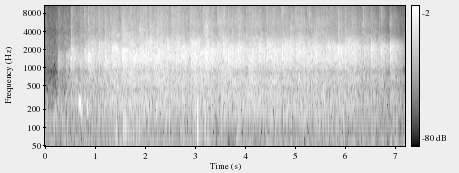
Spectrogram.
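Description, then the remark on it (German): An audience applauds steadily for several seconds, welcoming three women speakers before their talk on the digital divide created by law; a dense, even wash of many hands clapping that swells quickly at the start and tapers off slightly at the end, with no voices. “Einen schönen Applaus.”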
